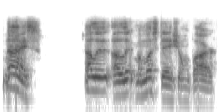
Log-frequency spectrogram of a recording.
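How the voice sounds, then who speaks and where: A man's voice: fairly high pitch, animated, slow pace, fairly bright tone. The sort of blunt, folksy American guy holding forth on a late livestream, muffled through a cheap setup. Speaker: livestream host. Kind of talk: rambling casual monologue. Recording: dull, lo-fi audio.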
